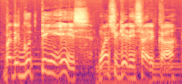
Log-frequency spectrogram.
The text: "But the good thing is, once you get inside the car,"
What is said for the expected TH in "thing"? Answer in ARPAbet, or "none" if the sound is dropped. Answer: T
